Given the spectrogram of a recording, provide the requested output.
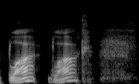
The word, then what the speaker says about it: Blacc: It's Black.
